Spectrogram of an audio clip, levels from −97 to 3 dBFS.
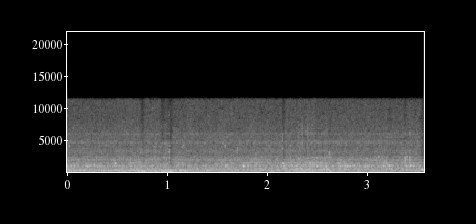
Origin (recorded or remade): recorded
